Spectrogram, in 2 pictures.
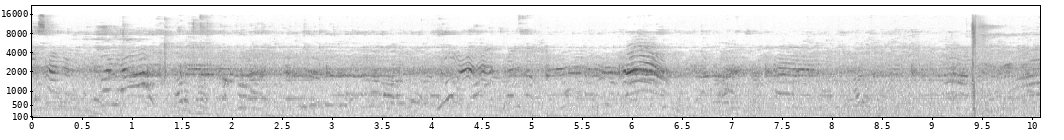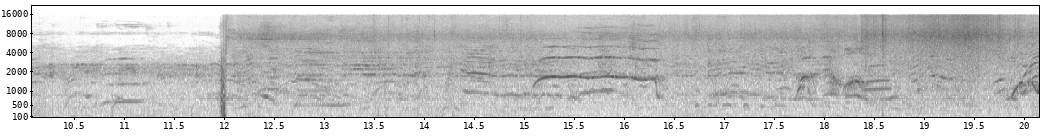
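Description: Children shout and squeal with excitement outdoors.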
